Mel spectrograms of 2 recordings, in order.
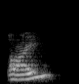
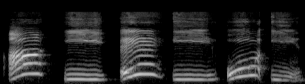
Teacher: Тобто тут ми бачимо, е, в першому випадку дифтонг. А якщо у нас впав наголос на букву і, дифтонг ламається. І ми маємо два склади.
